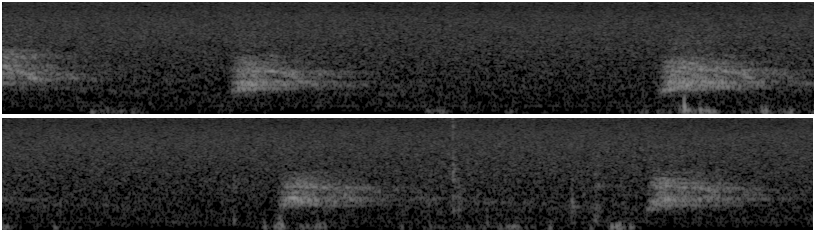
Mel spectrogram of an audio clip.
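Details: Red foxes, a wild mated pair near a village in Midhurst, England, give a night-time mating call. Hoarse, scratchy cries come from a distance, spaced roughly two seconds apart, with some low knocking noises in between.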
